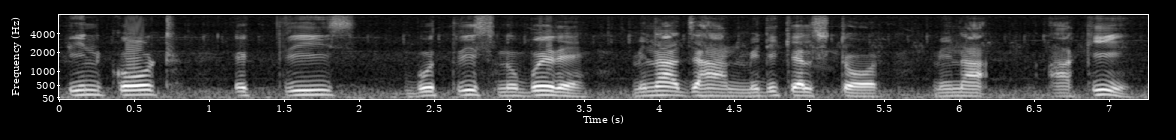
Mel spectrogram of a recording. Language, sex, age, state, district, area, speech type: Santali, male, 45-60, West Bengal, Dakshin Dinajpur, rural, read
